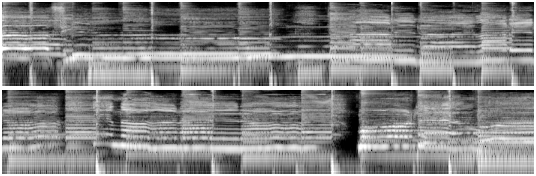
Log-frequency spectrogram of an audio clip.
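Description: Acoustic guitar strummed under a slow vocal melody sung in long held notes, with a brief break in the sound a little before the end.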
